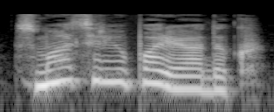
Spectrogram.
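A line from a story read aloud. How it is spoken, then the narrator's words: Exhaled words. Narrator (Russian): выдохнул Кирилл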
